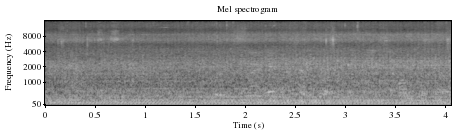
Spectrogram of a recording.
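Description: Indistinct talk from a crowd of onlookers over steady street noise.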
